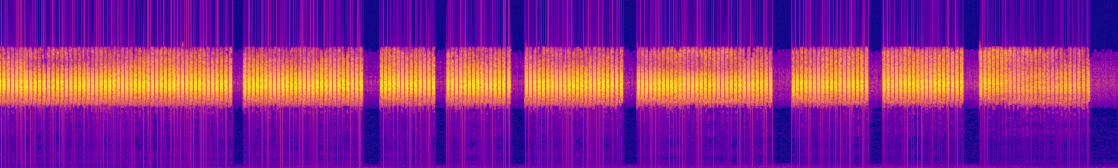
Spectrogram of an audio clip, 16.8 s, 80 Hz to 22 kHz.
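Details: Bush cricket singing to attract a female in the A.Vogel gardens in summer 2021: a very high, hissing buzz in long unbroken trains of one to two seconds, cut by brief silent gaps, with faint low background rumble.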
